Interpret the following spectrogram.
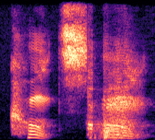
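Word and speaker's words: Kunce: is actually named Lucas Kuntz. Yeah, apparently that's how you pronounce it. I've been saying it that other way.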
